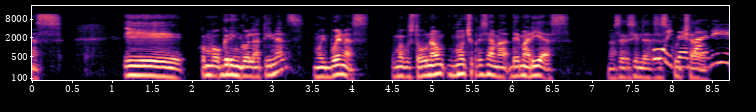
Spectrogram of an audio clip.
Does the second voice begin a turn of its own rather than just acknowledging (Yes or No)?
Yes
